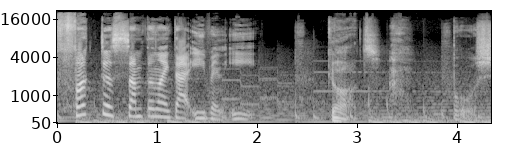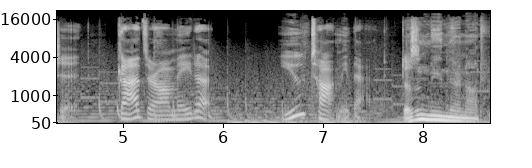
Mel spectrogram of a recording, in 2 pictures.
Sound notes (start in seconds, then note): 4.5 scoffs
